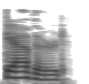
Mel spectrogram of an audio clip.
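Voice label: "gathered", British English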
